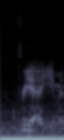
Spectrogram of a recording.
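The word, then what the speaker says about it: Freema Agyeman: and it was um friia aiman I think is how you pronounce her name uh who played Martha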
